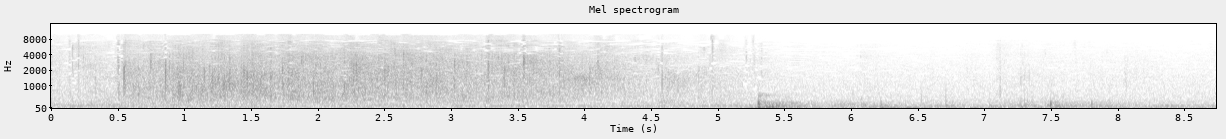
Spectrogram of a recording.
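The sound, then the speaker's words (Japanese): An audience claps in a dense, steady burst of applause that fills the first few seconds, then thins and fades away, leaving a few scattered thumps and shuffles, welcoming a speaker who comes up to give a testimony. “どうぞ皆様拍手を持ってお迎えくださいませ。”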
